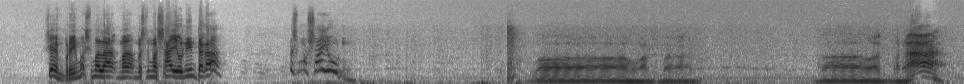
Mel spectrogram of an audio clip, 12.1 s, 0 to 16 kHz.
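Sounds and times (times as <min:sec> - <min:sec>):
man holding low sung note: 0:06.5 - 0:12.0.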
